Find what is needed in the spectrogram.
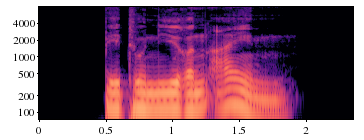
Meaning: inflection of einbetonieren: 1. first/third-person plural present 2. first/third-person plural subjunctive I
- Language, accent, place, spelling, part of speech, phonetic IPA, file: German, Germany, Berlin, betonieren ein, verb, [betoˌniːʁən ˈaɪ̯n], De-betonieren ein.ogg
